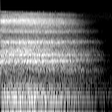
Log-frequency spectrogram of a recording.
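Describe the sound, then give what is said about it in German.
A deep exhale through the mouth during a guided breathing exercise: one long, breathy rush of air that starts strong and fades away over about two seconds, with no talking. “Halt kurz an und atme durch den Mund mit so einem aus.”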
